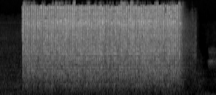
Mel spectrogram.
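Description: A nut being run onto a sway bar link bolt on an Acura MDX with a power tool, a single continuous close mechanical whir lasting about two seconds, starting and stopping abruptly.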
